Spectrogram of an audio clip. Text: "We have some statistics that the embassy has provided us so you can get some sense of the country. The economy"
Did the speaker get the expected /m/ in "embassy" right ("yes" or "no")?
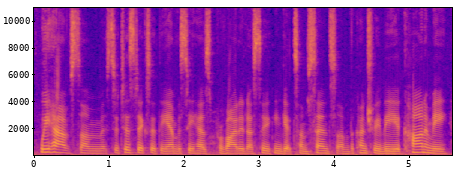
yes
